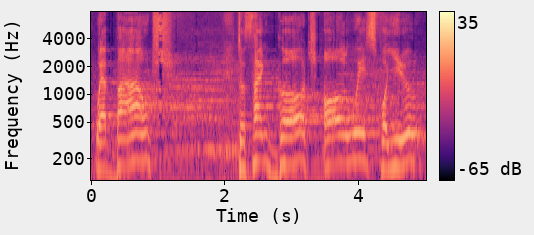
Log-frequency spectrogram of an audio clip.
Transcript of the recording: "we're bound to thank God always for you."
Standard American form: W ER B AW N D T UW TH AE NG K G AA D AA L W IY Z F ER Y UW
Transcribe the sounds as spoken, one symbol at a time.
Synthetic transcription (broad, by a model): W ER B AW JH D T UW TH AE NG K G AA D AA L W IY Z F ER Y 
